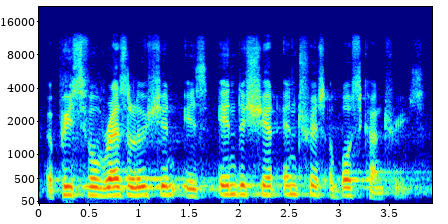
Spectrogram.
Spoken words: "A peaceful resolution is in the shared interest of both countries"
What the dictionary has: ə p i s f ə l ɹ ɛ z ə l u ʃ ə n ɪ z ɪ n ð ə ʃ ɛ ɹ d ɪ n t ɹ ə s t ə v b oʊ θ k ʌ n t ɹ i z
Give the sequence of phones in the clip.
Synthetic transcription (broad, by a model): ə p i s f ə l ɹ ɛ z ə l u ʃ ə n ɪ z ɪ n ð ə ʃ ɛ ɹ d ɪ n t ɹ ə s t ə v b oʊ s k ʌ n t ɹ i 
